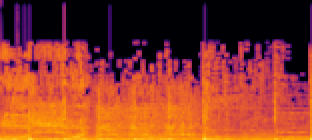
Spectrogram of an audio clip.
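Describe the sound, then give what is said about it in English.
A crowd yells and shouts all at once at the speaker's call to yell out at the devil, loud and sustained, a dense wall of overlapping voices for a few seconds with a thumping low rumble underneath. “Somebody say, yell it out unto the devil.”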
